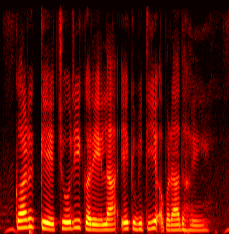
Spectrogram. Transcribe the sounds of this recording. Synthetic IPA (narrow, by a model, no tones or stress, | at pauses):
kəɾket͡ʃoːɾikəɾeːlaeːkbɪt̪ijəʔə̰pɾaːd̪ɦə̃ĩ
